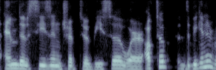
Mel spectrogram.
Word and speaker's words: Ibiza: Why are we talking about Aisa? actually pronounced Ibitha if you're British.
